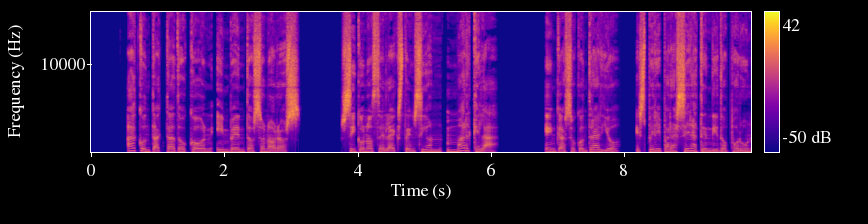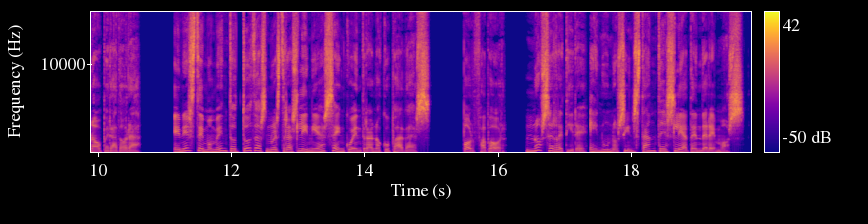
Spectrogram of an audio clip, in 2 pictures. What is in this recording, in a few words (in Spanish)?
female spanish centralita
